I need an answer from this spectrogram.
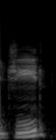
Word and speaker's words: Geed: I don't know because I swear in the show they pronounce it as geed but then I know with like the English dub they kind of say Jade so I don't know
